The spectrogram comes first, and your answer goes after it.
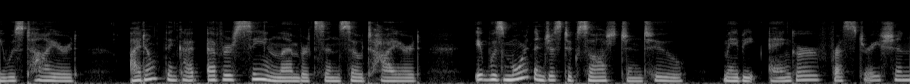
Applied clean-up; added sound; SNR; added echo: none; none; none; none.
